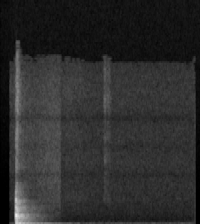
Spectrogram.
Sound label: knock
